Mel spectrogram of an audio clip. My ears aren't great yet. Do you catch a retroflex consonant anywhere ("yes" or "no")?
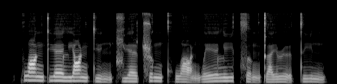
yes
